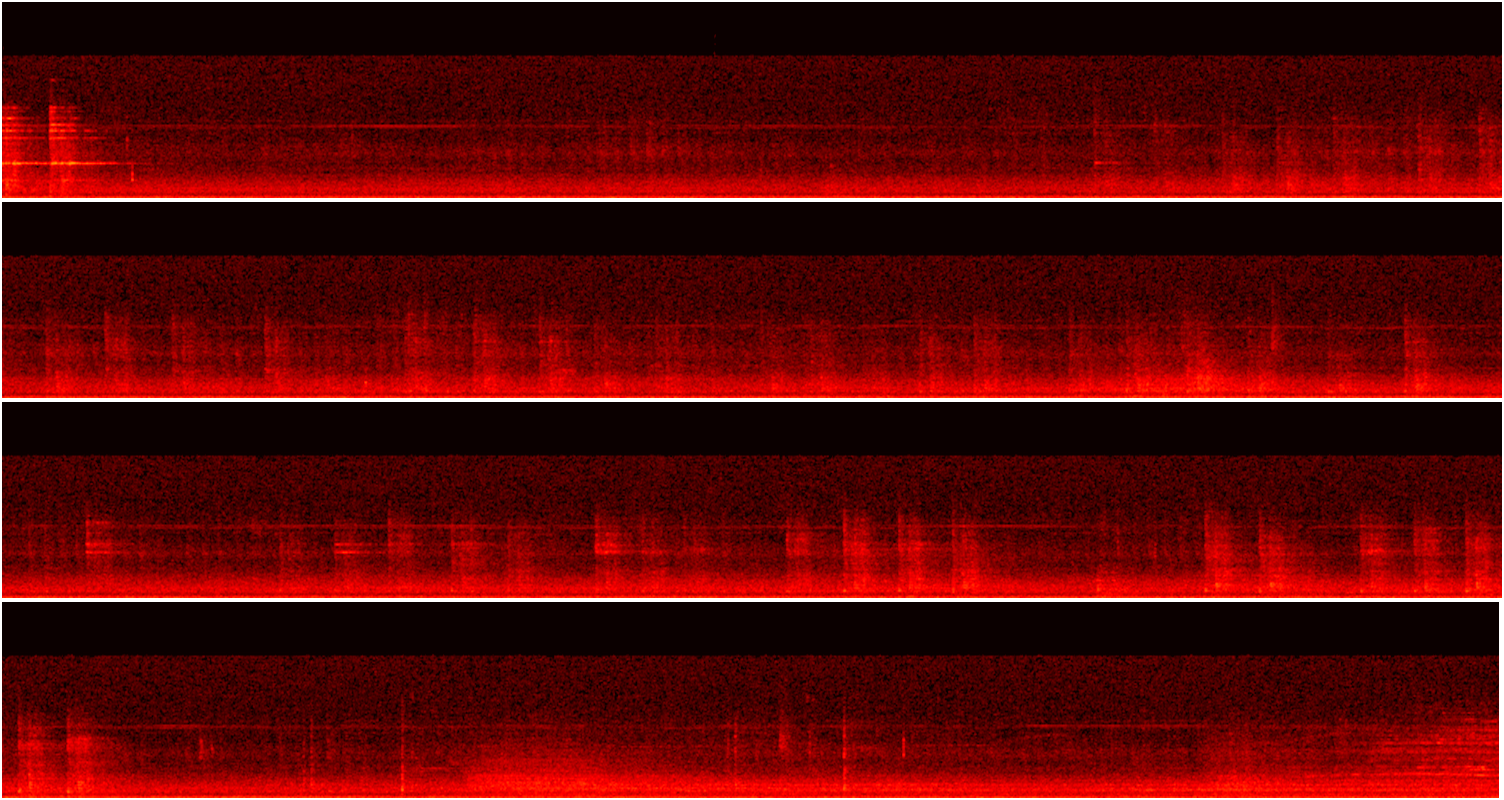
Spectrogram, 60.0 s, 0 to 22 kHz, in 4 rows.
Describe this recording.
one minute for this corner - ob železnici 30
